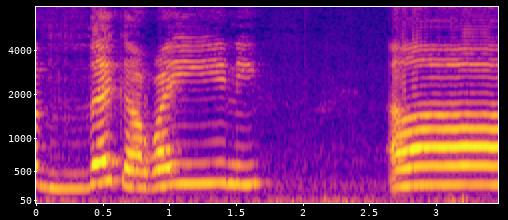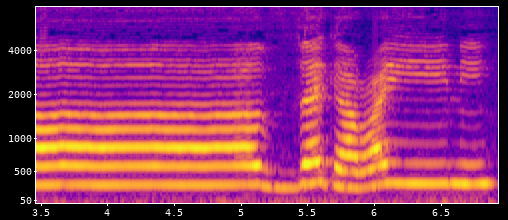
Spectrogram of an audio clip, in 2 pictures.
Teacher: حروف مدہ کے بعد سکون اصلی تشدید آ گئی، لہٰذا مد لازم ہو گئی. 6 سیکنڈ تک کھینچ کر کے پڑھی.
